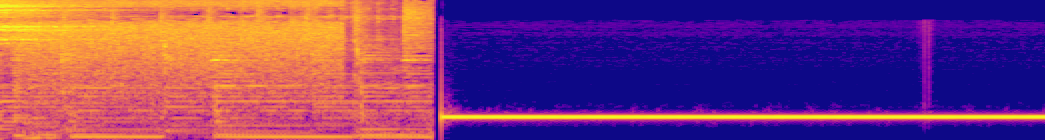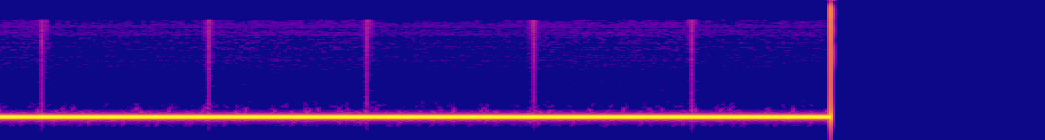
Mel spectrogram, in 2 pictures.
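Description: Rock band music mixed with a hiss of TV static cuts off about two seconds in. It is replaced by a loud, steady single-pitch electronic tone like a TV test-card tone, which stops abruptly about seven seconds later.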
